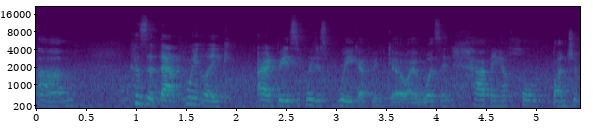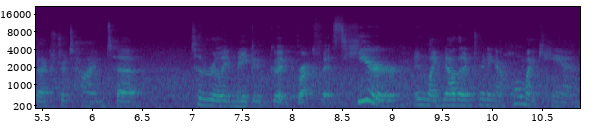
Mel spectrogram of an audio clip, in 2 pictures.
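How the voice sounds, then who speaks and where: A woman's voice: mid-range voice, moderate pace. A young adult woman chatting informally and bluntly as she answers viewer questions in a solo vlog. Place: ice bath, sheltered outdoors or open to rain. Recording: roomy echo with clear background noise.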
